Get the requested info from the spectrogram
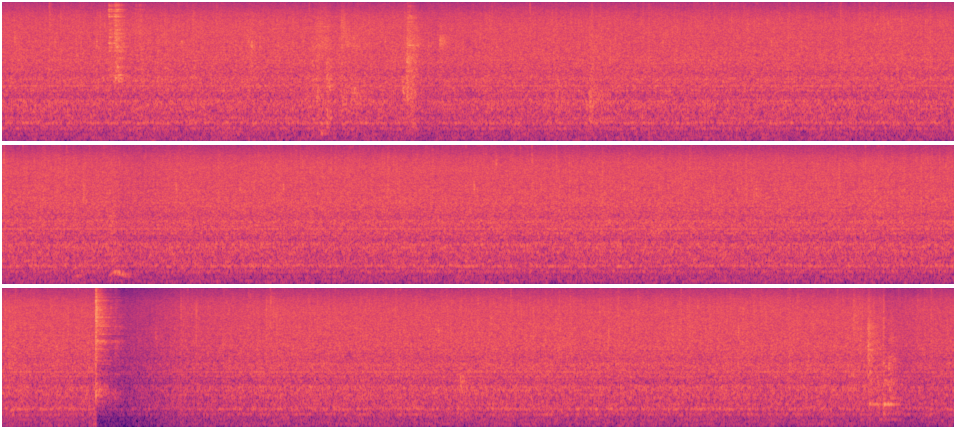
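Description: Eggplant frying in a pan: a steady sizzle with a few light clicks and taps of a utensil against the pan. The sizzle drops out briefly about two-thirds of the way in, then returns.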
